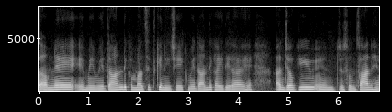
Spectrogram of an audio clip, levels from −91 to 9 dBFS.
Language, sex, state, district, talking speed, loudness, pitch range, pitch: Hindi, female, Uttar Pradesh, Etah, 175 wpm, -17 LUFS, 180-195 Hz, 185 Hz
